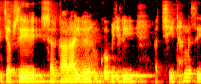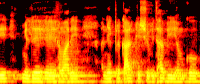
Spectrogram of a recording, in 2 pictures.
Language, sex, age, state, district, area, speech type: Hindi, male, 18-30, Uttar Pradesh, Jaunpur, urban, spontaneous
